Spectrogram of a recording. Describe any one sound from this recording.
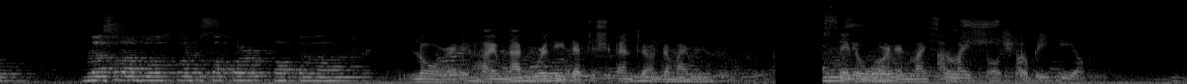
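A man chants in a steady sung voice through a microphone.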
